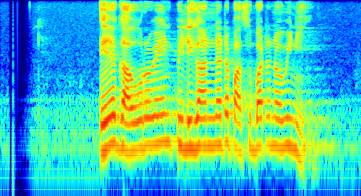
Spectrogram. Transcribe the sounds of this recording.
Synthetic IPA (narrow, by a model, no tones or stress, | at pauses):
eːəɡawɾəʋenpiliɡanːəʈəpasubaʈənoʋini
